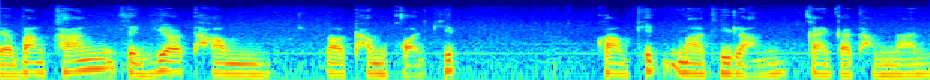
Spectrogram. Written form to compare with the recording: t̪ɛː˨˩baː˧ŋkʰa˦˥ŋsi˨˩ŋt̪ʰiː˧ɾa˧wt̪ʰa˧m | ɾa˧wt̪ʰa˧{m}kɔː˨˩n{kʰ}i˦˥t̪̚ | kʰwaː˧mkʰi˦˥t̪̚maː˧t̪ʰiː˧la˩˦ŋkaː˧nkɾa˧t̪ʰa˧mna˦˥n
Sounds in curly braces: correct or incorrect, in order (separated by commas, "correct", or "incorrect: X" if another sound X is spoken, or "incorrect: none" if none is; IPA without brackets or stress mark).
correct, correct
